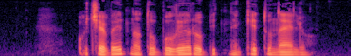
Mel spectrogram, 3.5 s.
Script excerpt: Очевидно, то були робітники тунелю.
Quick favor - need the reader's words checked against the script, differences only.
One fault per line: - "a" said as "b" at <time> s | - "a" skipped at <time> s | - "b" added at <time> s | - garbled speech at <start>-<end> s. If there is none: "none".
none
